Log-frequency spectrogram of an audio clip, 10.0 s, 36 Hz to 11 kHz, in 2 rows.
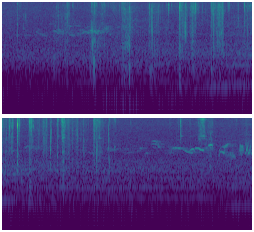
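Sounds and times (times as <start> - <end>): footsteps crunching on gravel: 1.0 - 7.4.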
